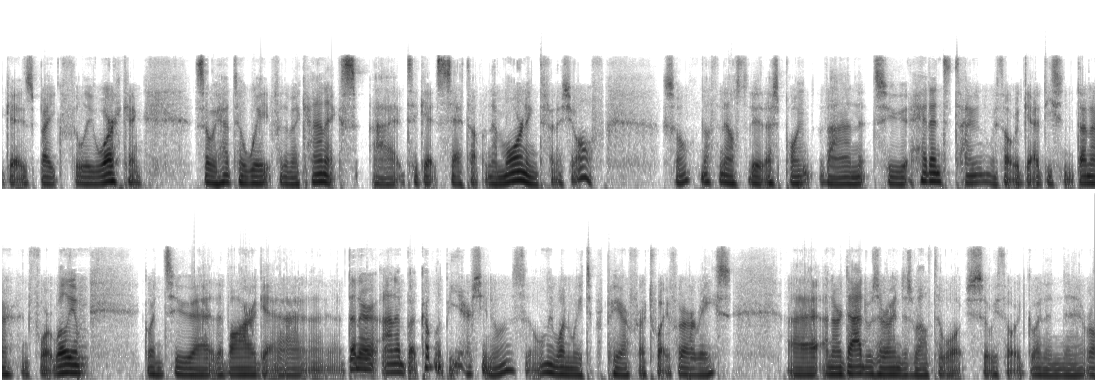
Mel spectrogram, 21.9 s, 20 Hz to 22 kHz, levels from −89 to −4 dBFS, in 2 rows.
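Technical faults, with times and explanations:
7.97–8.08 s, 9.61–9.89 s, 11.69–11.83 s and 17.79–17.91 s, VoIP packet loss concealed by the speech codec: packets went missing, leaving gaps of about 40, 20, 120 and 20 ms. The first falls between "to do at this" and "than to head into", and the second comes just after "than to head into". The decoder filled each gap by extending the last pitch and spectral shape at falling gain, producing a brief fade. The longest gap, at 11.69 s, fades most. Because each decoded frame depends on the one before, the sound stays thin briefly after packets resume.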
